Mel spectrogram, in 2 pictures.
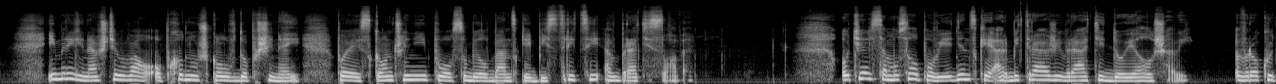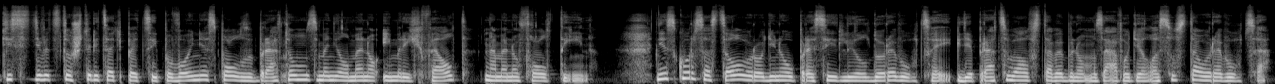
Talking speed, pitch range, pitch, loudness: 130 wpm, 170-210 Hz, 185 Hz, -16 LUFS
